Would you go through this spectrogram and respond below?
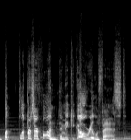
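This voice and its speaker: A man's voice: extremely high pitch, huge pitch swings, normal speed, a bit bright, faint music behind, pitched above the performer's own voice, full character voice. A man voicing an awkward, chatty young man in a visual novel, in a casual, hesitant way. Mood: eager, chatty. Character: awkward, chatty, easily impressed young male house guest. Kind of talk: visual novel character dialogue.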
